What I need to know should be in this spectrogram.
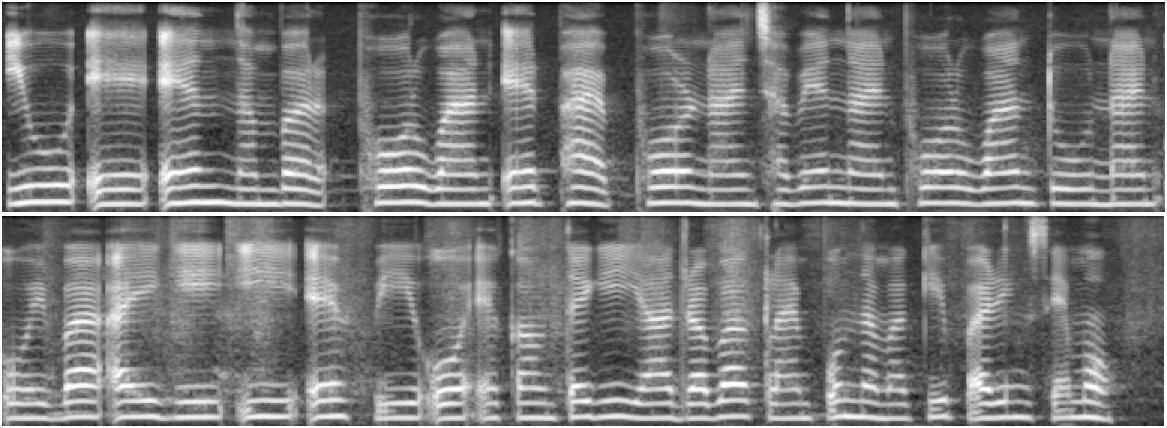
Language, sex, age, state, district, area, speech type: Manipuri, female, 18-30, Manipur, Tengnoupal, urban, read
